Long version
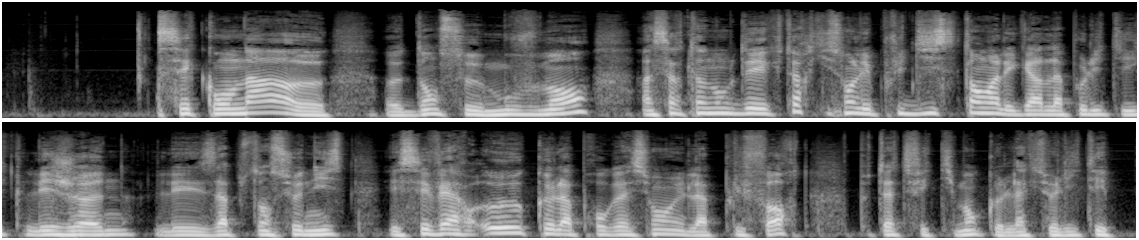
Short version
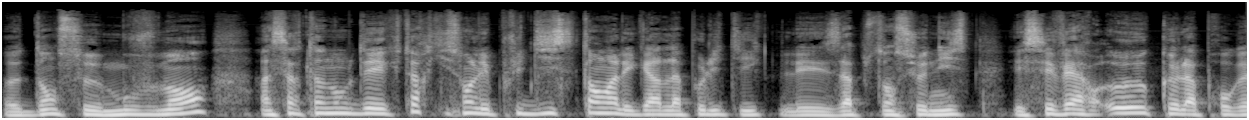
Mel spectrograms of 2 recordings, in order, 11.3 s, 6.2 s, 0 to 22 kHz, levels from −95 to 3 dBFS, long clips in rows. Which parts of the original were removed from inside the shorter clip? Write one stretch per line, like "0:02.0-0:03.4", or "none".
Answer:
0:05.7-0:06.4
